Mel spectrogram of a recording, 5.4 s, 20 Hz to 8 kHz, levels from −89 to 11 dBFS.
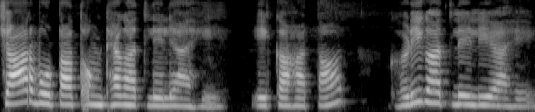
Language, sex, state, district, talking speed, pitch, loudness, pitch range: Marathi, female, Maharashtra, Sindhudurg, 110 wpm, 225 Hz, -19 LUFS, 210-255 Hz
